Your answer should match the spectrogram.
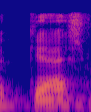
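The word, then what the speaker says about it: cache: Registers के बाद हमारे पास रहता है कैशे मेमोरी या कैश मेमोरी, जिसको मैंने आपको कहा था, इसको एक्चुअल प्रोनाउंसिएशन इसकी कैश मेमोरी है, या आप कैशे मेमोरी कह सकते हैं, ये नाउन है, आप कुछ भी कह सकते हैं।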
